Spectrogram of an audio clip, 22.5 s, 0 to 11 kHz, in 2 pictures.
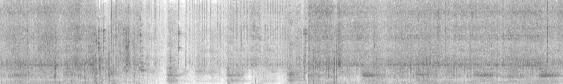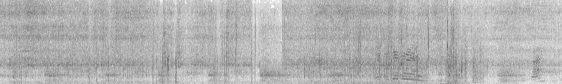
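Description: Full-suspension enduro mountain bike (Radon Swoop 170) descending dry dirt singletrack at race speed, heard from a camera on the bike or rider: a steady rumble of tyres over loose dirt, chain and frame rattle with scattered knocks, and wind noise. The noise drops off for a few seconds about three seconds in, then returns.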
